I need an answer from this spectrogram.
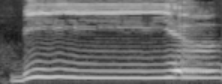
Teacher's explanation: Kita getarkan huruf ra tu sengih juga.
